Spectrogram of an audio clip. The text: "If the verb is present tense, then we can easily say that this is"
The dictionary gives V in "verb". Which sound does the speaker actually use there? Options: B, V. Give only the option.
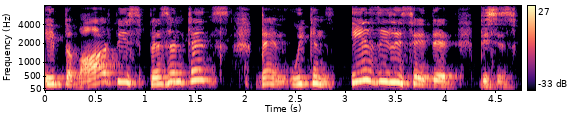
B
